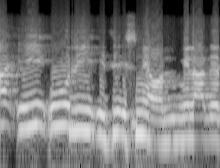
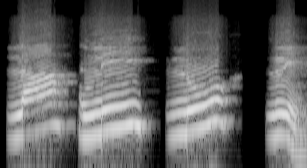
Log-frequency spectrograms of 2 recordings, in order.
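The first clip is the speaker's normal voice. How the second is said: slow recitation; much slower than usual. Shown as a demonstration. Teacher drilling students on the syllables, very slow recitation. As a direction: spell out each syllable very slowly. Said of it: "तो हमारा ये क्या हो गया".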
